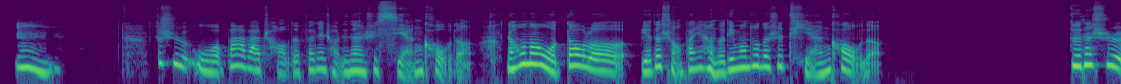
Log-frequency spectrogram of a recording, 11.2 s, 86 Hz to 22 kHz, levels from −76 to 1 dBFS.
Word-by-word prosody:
嗯， 235 -5 -1 0.9
就 345 - -3
是 330 -6 -2
我 205 - -2
爸 285 0 +1
爸 235 -4 +1
炒 175 -5 -9
的 190 +3 -7
番 220 +4 -6
茄 230 - -2
炒 195 -4 -7
鸡 190 - -6
蛋 205 0 0
是 210 - -7
咸 190 -1 -3
口 195 - -4
的。 - - -7 0.3
然 235 - +4
后 315 - +5
呢， 330 -1 +8
我 225 -10 +4
到 290 +9 +5
了 205 -6 +1
别 195 0 -1
的 275 - +3
省， 270 - -4
发 225 +5 0
现 245 - -2
很 240 -5 +1
多 185 - 0
地 225 +4 +1
方 255 +2 +3
做 290 +2 +1
的 270 -1 +1
是 280 +2 -3
甜 180 -6 -4
口 - - 0
的。 - - -6 1.9
对， 285 -2 +5
但 310 - +5
是 295 -5 +2
235 Hz, 220 characters per minute, -21 LUFS, 195-280 Hz, 1.9 s, 呢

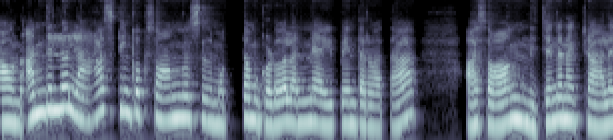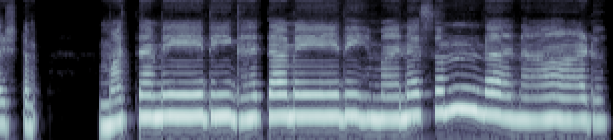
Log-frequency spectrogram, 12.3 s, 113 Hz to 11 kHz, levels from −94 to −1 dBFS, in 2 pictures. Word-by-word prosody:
అవును. 210 -1 +2
అందులో 305 +4 +4
లాస్ట్ 285 +7 -5
ఇంకొక 275 0 -2
సాంగ్ 230 +1 0
వస్తది 225 -3 -5
మొత్తం 230 +4 -4
గొడవలన్నీ 200 +2 -1
అయిపోయిన 190 +1 -5
తర్వాత. 175 -1 -8 0.8
ఆ - - 0
సాంగ్ 195 +5 +2
నిజంగా 205 +6 -1
నాకు 220 0 -3
చాలా 185 +1 -1
ఇష్టం. 190 -1 -7 0.8
మతమేది 250 +3 +2 0.2
గతమేది 250 +1 +2 0.3
మనసున్నా 270 +5 +2 0.3
నాడు. 225 -1 -2
235 Hz, 100 wpm, -21 LUFS, 210-255 Hz, 0.8 s, అందులో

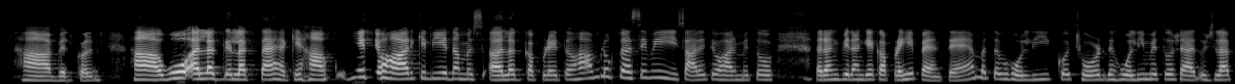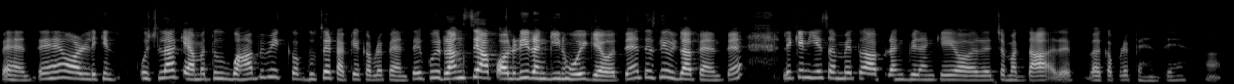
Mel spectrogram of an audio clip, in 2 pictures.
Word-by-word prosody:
हाँ 195 -2 +1
बिल्कुल। 185 -1 -6 0.4
हाँ 220 -2 +7
वो 285 +3 +4
अलग 260 0 +6
लगता 230 0 +2
है 230 -2 0
कि 230 +3 -6
हाँ 225 -2 +3 0.2
ये 335 +3 +3
त्योहार 275 -5 +5
के 290 - -4
लिए 275 0 -3
दम 255 -2 -5
स 235 - -13 0.2
अलग 225 +1 -1
कपड़े 215 -1 -5
तो 230 - -6
हम 280 +7 -4
लोग 365 -1 -10
तो 320 - 0
ऐसे 300 +1 -4
भी 310 -5 -7
सारे 215 0 -4
त्योहार 220 -3 -6
में 215 0 -14
तो 220 -1 -7 0.5
रंग-बिरंगे 230 +1 -1
कपड़े 220 -2 -2
ही 245 - -3
पहनते 185 -2 -3
हैं 210 +7 -5
मतलब 270 -4 -9
होली 225 +2 -8
को 240 - -7
छोड़ 220 0 -6
दें 230 - -7
होली 225 +1 -7
में 240 0 -6
तो 235 -1 -6
शायद 210 -3 -3
उजला 215 0 -3
पहनते 205 0 -3
हैं 290 +4 +1
और 275 -4 +4
लेकिन 240 0 -5 0.3
उजला 290 +4 +2
क्या 285 -7 +3
है 230 - 0
मतलब 255 +2 -7
वहाँ 240 +1 +3
पे 330 +5 -12
भी 345 0 -3 0.2
क - - -4
दूसरे 245 +5 +1
टाइप 250 -7 -2
के 240 - -4
कपड़े 215 -2 -6
पहनते 210 +1 -5
हैं 270 - -3
कोई 310 0 -1
रंग 280 +3 +6
से 345 - +9
आप 300 -1 +8
ऑलरेडी 265 +3 +6
रंगीन 265 -1 +1
हो 245 -2 0
ही 250 - +4
गया 215 -3 +3
होते 190 +5 -2
हैं 290 +3 0
तो 325 - -6
इसलिए 325 +1 -3
उजला 255 -3 +5
पहनते 205 +1 -3
हैं। 270 - 0 0.4
लेकिन 315 +3 +1
ये 305 0 -1
समय 275 -2 -4
तो 270 - -3
आप 245 0 -1
रंग-बिरंगे 220 -1 -4
और 200 -1 -3
चमकदार 200 -2 -2 0.3
अ, 200 - -4
कपड़े 205 +1 -11
पहनते 190 -3 -22
हैं। 200 +2 -24 0.2
हाँ। 310 0 -22
235 Hz, 215 wpm, -24 LUFS, 215-270 Hz, 0.5 s, से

